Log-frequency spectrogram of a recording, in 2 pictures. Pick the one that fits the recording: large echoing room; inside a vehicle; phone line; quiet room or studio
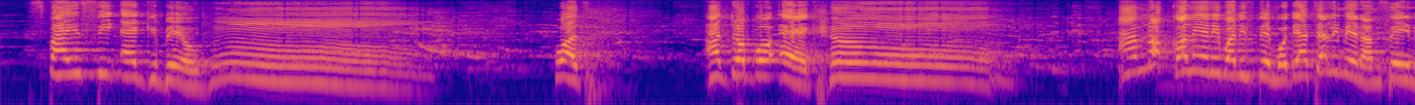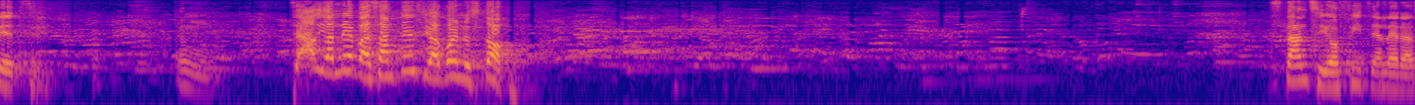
large echoing room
